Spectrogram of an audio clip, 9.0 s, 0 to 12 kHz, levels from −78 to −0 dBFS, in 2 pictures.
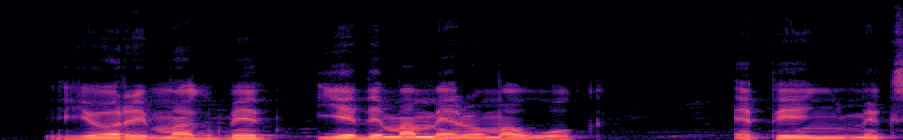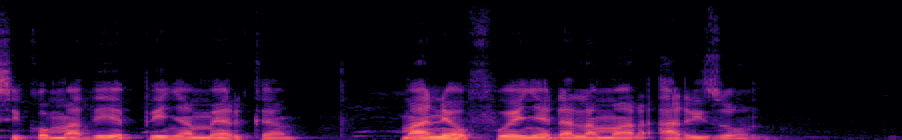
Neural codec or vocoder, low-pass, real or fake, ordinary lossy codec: none; none; real; none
